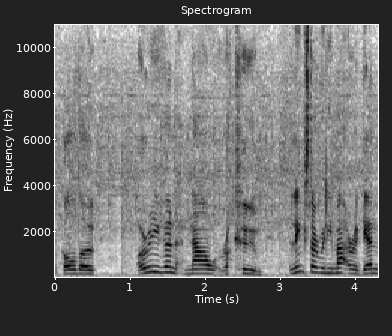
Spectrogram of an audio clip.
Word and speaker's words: Recoome: can see now why his name's raccoon and it rhymes with doom and you're going to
